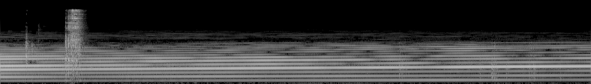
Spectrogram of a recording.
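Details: Reverse joule thief oscillator with 2N3055 NPN silicon transistor, started by shorting emitter, base and collector with a knife: steady buzzy tone rising in pitch as supply voltage sags toward about 75–80 mV; normal behaviour.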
